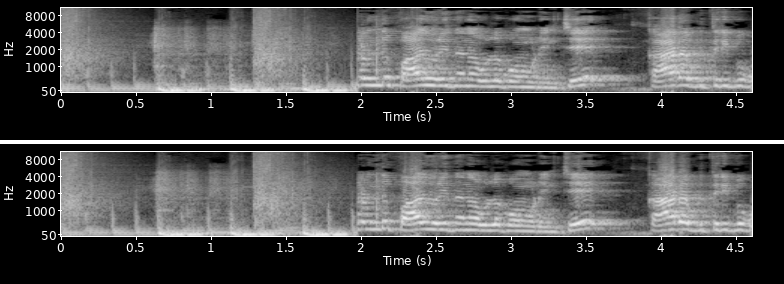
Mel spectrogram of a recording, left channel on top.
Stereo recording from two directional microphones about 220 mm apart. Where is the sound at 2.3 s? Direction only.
50° right (ahead or behind).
